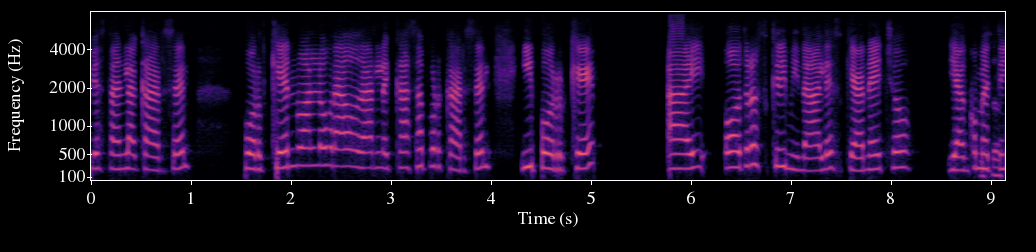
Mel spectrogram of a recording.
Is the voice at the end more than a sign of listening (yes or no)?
no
